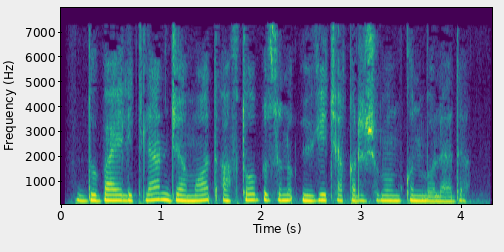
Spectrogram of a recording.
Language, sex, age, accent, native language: Uzbek, female, 18-24, Toshkent shahri, Uzbek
